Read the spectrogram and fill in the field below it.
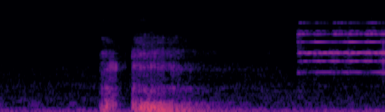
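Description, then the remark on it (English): A mobile phone starts ringing with a bright, steady electronic tone near the end, following a brief low thump and rustle; the ring is fairly loud, with no talking. “I'm sorry, my phone is so loud today.”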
